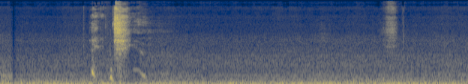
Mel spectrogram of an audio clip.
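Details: Sneezing fit while driving, from a tickle in the nose: a sharp sneeze burst over steady car engine and road noise, with a fainter second sneeze near the end.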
